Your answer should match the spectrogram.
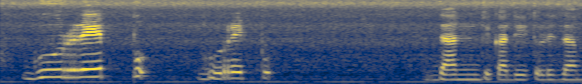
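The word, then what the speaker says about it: グループ: Nah, grup ini jika di dalam pelafalan Jepang dia akan menjadi gurepu, gurepu.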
